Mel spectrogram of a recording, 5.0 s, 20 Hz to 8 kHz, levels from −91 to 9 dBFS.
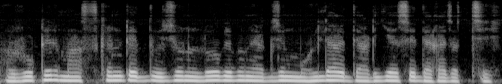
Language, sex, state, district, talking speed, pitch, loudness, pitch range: Bengali, male, West Bengal, Cooch Behar, 130 wpm, 140 Hz, -13 LUFS, 135-150 Hz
